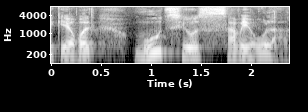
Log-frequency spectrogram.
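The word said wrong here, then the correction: Scaevola: richtig? – Sevola. – Sevola. – Ja, Sevola. – Italienisch, Lateinisch, was ist das? Das ist Italienisch, Muzius Sevola. Gaius Muzius Sevola.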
